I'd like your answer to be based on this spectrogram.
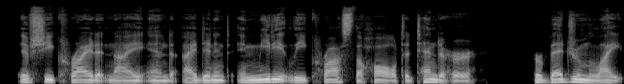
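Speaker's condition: No condition

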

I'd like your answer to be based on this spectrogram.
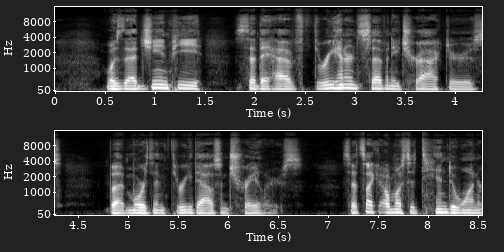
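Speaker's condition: No condition

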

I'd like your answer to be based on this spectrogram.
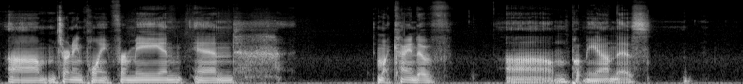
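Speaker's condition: Stuttering; stuttering since age 3, ongoing into adulthood; still stutters; stutters in varied ways, repeats phrases, blocks, phone calls challenging; repeated words, prolonged sounds

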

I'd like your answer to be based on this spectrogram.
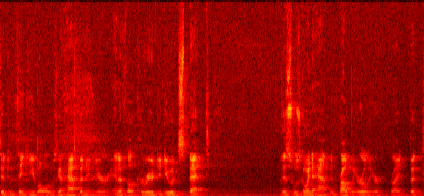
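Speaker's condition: No condition

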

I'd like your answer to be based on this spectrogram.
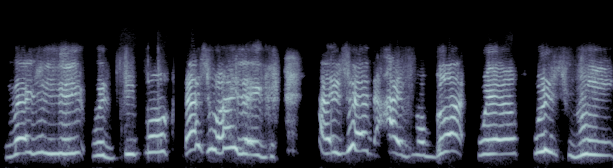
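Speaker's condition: Cerebral palsy; arms opened up lately

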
